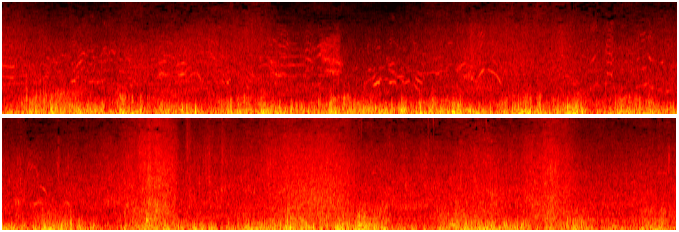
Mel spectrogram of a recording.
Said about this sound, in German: sind wir nicht mehr im Hotel, sondern jetzt in Katwijk am Strand, tunken gerade unsere Füße in die Wellen, werden von Muscheln umspült und von Seeigeln begafft.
